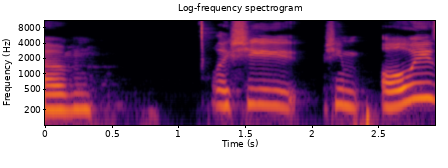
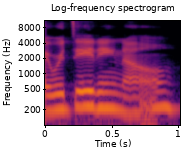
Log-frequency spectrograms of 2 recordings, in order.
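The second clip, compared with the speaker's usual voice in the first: ordinary delivery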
